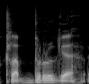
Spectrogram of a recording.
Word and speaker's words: Brugge: Club Brugge, or Club Brugge, as they insist on being pronounced, against Aston Villa tonight.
